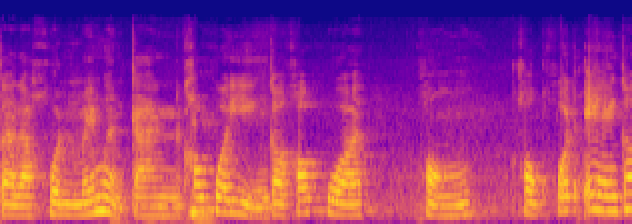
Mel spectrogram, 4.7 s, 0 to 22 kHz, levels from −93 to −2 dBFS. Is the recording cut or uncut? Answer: uncut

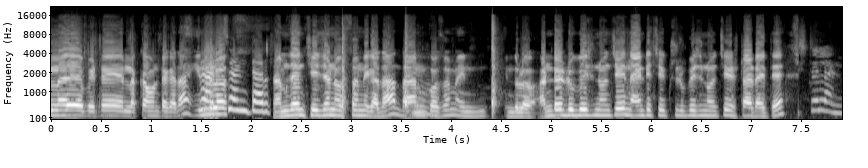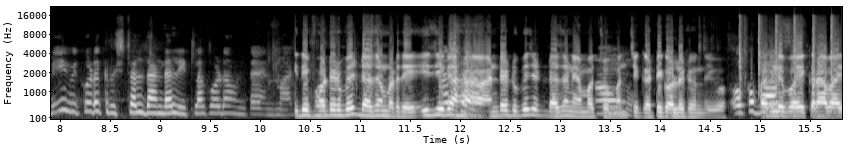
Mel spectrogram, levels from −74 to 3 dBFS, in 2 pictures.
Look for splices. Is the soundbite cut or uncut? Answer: cut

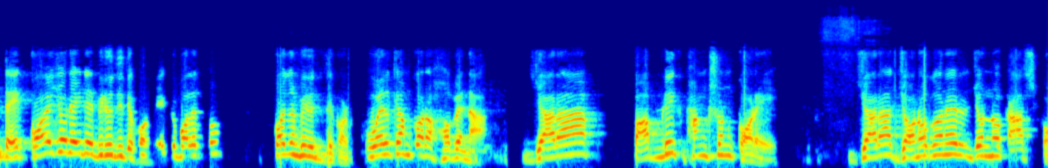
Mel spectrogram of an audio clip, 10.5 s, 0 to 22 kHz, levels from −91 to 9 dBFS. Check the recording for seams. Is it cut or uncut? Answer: cut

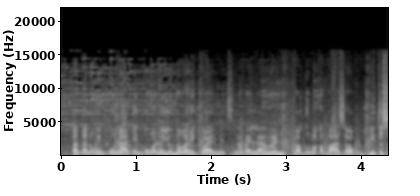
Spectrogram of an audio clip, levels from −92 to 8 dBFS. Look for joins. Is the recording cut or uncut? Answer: uncut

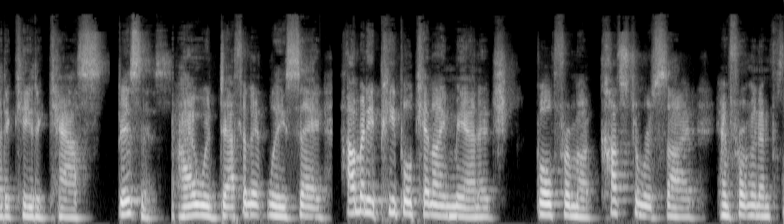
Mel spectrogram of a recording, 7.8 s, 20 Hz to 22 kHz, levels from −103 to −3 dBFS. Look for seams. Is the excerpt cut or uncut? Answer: cut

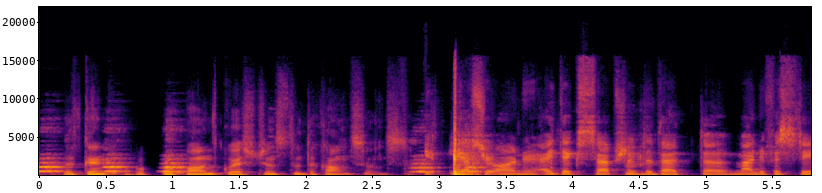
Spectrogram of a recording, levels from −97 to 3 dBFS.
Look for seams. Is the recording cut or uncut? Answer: cut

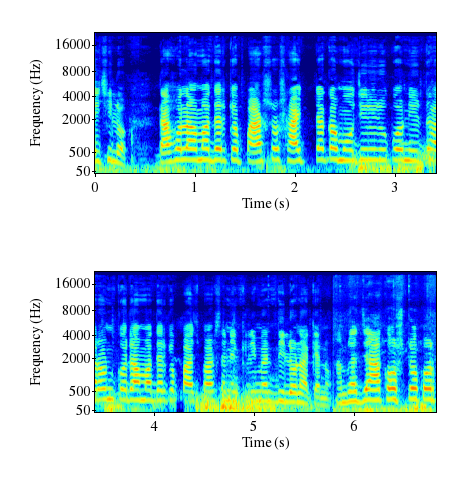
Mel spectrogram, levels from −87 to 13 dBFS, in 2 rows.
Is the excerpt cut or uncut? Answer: cut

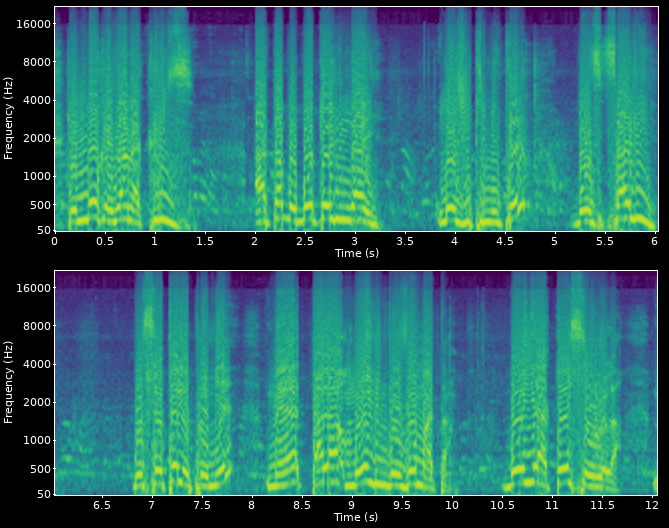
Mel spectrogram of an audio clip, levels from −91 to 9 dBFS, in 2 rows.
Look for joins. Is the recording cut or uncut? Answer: uncut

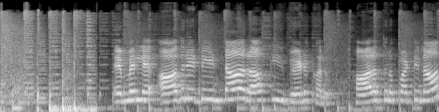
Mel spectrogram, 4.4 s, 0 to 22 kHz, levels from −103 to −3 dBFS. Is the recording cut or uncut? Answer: cut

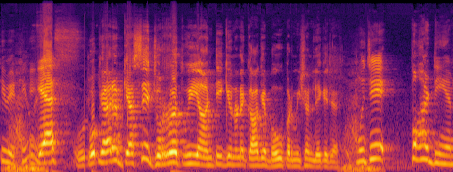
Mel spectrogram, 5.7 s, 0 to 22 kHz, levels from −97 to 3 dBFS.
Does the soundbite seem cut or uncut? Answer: cut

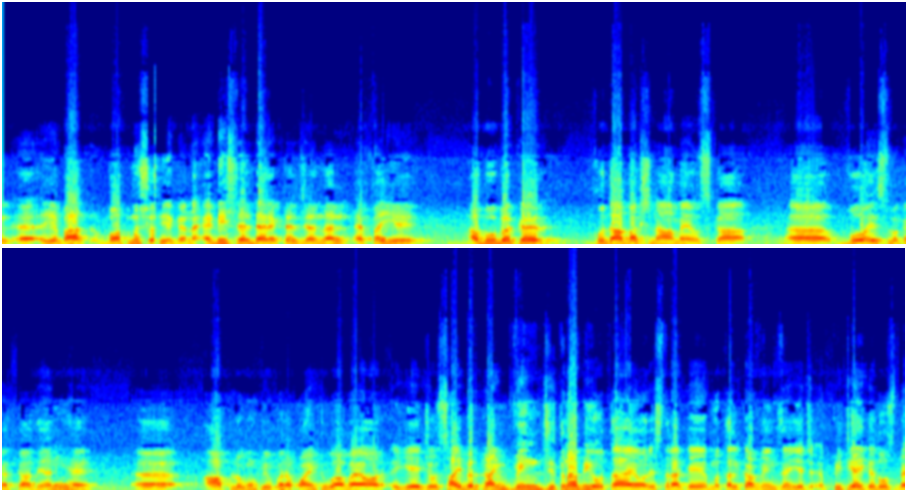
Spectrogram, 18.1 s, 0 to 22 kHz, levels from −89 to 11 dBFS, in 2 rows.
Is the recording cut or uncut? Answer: cut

